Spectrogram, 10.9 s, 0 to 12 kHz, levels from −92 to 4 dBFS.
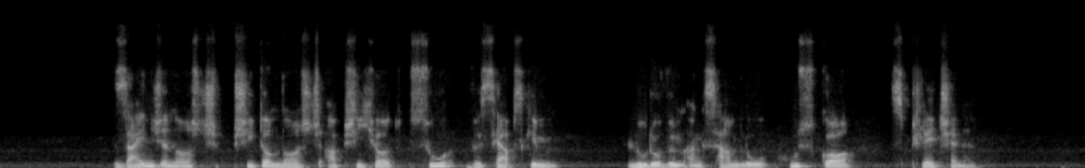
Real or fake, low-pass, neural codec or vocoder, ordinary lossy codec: fake; 7.2 kHz; codec, 16 kHz, 16 kbps, FunCodec, trained on Chinese and English, 50 frames a second; Opus, 24 kbps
